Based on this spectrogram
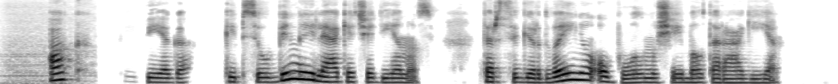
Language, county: Lithuanian, Vilnius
